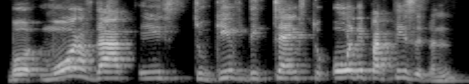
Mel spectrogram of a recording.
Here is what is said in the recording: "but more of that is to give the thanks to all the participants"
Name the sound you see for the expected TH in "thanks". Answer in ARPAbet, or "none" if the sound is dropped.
T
